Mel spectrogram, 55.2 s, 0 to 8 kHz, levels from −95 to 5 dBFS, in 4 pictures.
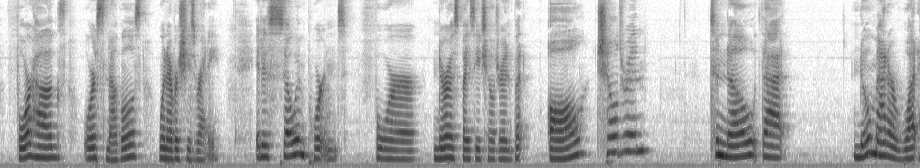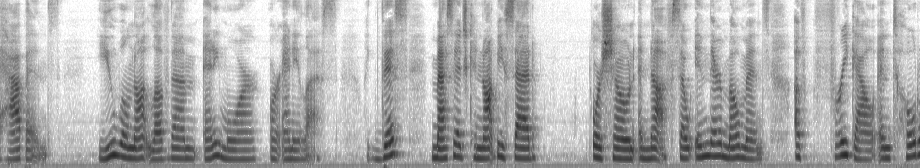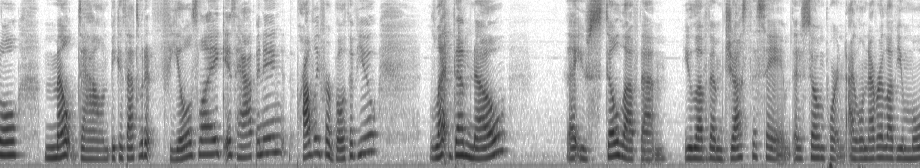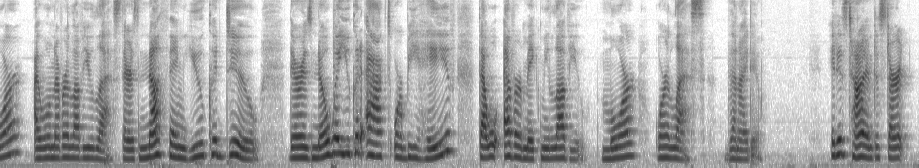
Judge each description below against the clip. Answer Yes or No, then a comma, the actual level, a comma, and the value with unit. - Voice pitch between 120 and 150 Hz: No, high, 190 Hz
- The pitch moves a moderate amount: Yes, average, 3.8 semitones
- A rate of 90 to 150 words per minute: Yes, average, 140 wpm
